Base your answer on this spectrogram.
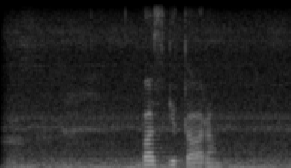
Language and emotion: Russian, neutral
